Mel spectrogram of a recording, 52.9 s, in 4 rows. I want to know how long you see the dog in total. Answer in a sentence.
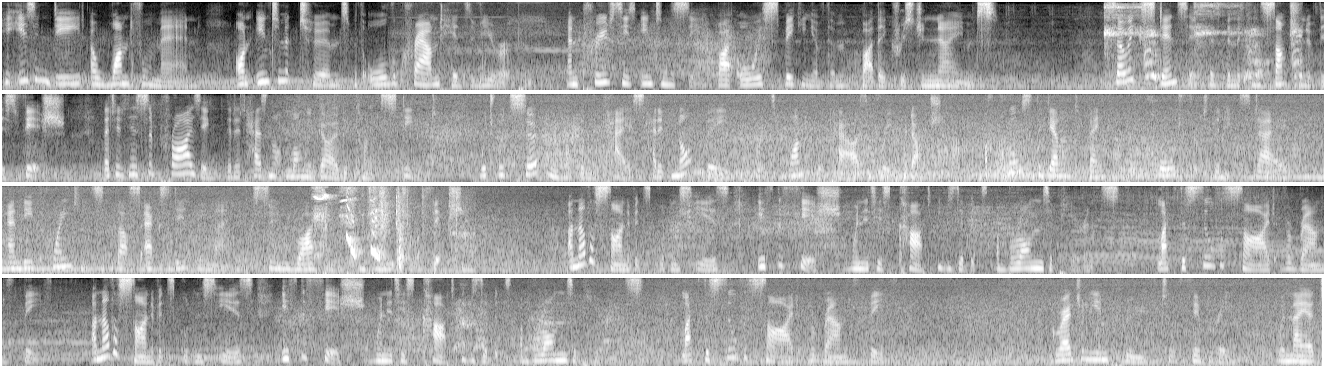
The dog can be heard for 6 seconds in total.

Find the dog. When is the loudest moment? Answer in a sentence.
The volume of the dog peaks at 30 seconds.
